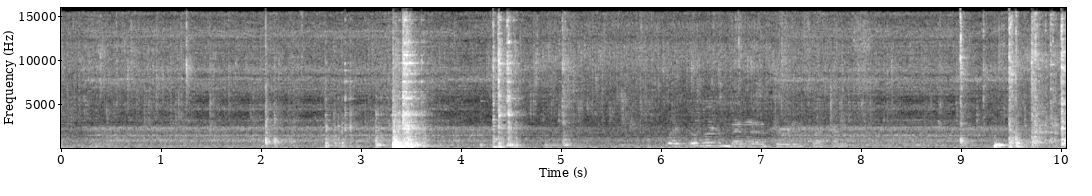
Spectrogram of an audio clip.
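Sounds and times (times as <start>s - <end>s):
tap running into sink: 2.0s - 5.7s, 9.0s - 10.0s
dishes clinking: 2.1s - 5.2s, 9.0s - 10.0s
dishware clattering: 2.7s - 3.7s, 9.4s - 10.0s.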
